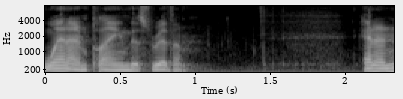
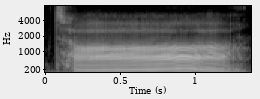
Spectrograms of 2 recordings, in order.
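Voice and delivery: held note. Shown as a demonstration. Teacher showing a long note, slow. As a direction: stretch ta across two beats. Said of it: "keep the ah sound going through the next beat".

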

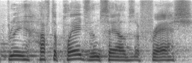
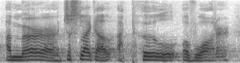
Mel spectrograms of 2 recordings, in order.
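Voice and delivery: normal talking voice

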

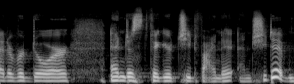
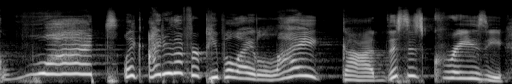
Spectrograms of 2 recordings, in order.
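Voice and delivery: much higher, louder, mock-shocked protest to God; incredulous outburst; 10 semitones higher, 4 dB louder, slower than usual. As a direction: squeal your disbelief at God. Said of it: "I'm like".

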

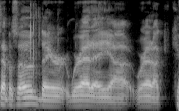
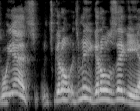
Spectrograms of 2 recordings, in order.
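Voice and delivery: much higher, eager little-guy voice; Ziggy voice; 12 semitones higher than usual. Acted. Ziggy reminding his old coworker who he is, high eager voice. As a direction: pitch up as a hopeful cartoon nobody. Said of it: "And he goes".

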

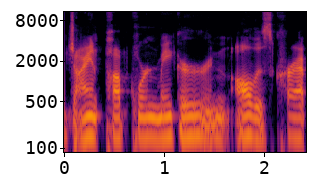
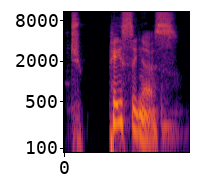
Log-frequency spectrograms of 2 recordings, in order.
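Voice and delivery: usual speaking voice

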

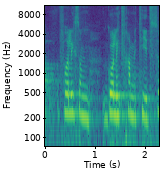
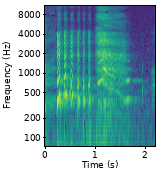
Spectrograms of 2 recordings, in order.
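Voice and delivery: long, loud, high-pitched laughter; big squealing burst of laughter; delighted laugh; 13 semitones higher, 8 dB louder than usual. Real, not acted. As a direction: crack up at your own surprise. Laughs at her own astonishment.

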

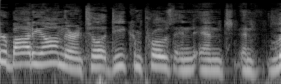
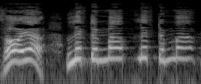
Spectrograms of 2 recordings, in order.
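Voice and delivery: higher, bright cheer of "lift him up"; mock praise cheer; 9 semitones higher than usual. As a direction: hype it like a worship chant. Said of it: "it's a positive phrase".

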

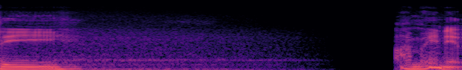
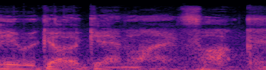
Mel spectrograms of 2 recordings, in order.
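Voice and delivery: quietly cursing to himself as the emotions return; weary whispered curse; 2 semitones lower, 6 dB quieter than usual. Retold or imitated. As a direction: drop to a resigned whisper on the curse. Dreading another crying wave.

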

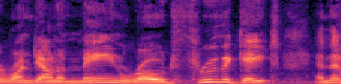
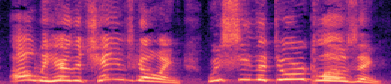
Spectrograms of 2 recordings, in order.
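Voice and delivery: high, louder urgent calling; excited alarm; 13 semitones higher, 6 dB louder than usual. Retold or imitated. Friends running toward the closing door, urgent high call. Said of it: "they're like".

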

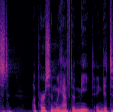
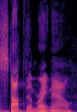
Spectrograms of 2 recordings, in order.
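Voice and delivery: loud, emphatic order to halt, building to a shout; hammed-up demand, each word punched louder; mock stern command; 10 dB louder, much slower than usual. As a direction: call a halt in mock outrage. Voicing Jamie's mock demand to stop.

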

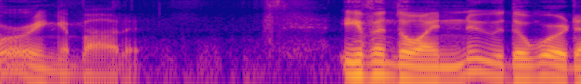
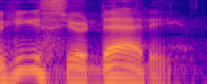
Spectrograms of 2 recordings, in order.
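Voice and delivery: ordinary delivery

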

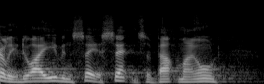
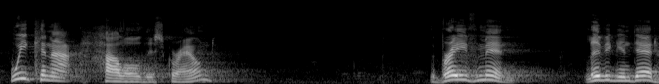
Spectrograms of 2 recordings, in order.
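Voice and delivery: oratory building up; 7 dB louder than usual. Shown as a demonstration. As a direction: start measured, then build to a louder, ringing proclamation. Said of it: "I want to read these two hundred and seventy words".

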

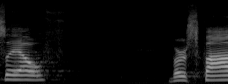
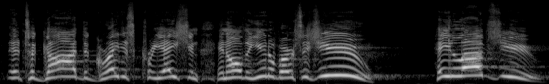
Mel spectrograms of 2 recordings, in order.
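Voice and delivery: higher and louder, rolling list of words; hammering each adjective to the church; full-force preaching; 8 semitones higher, 10 dB louder than usual. Real, not acted. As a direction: build the list like a revival preacher.

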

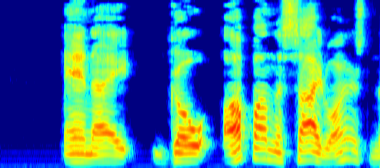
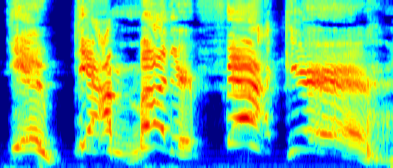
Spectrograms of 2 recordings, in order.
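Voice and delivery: much higher, louder, slow yelled insult; furious shout; 9 dB louder, much slower than usual. Retold or imitated. Cyclist yelling at the comedian on the sidewalk, a slow high shout. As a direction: scream it at someone blocking the sidewalk. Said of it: "He goes".

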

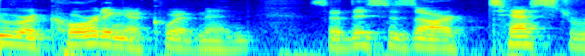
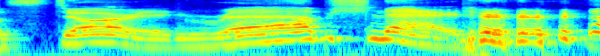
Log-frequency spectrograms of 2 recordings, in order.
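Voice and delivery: movie trailer voice; 4 semitones higher, 9 dB louder, much slower than usual. Pretend. Mock movie trailer joke.

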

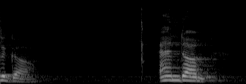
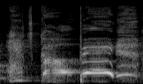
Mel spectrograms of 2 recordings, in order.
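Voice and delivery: excited shout; 13 semitones higher, 7 dB louder than usual. Retold or imitated. Spotting a celebrity, excited.

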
